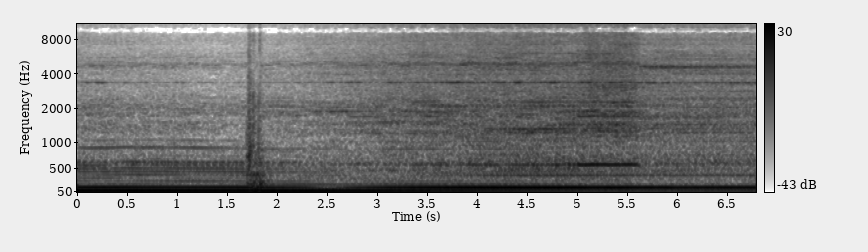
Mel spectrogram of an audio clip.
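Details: Cold start idle on a 2003 Honda S2000: loud steady idle with a constant spinning whine over the engine hum; owner suspects a failed tensioner or pulley bearing, fuel leak at injector rail also noted.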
